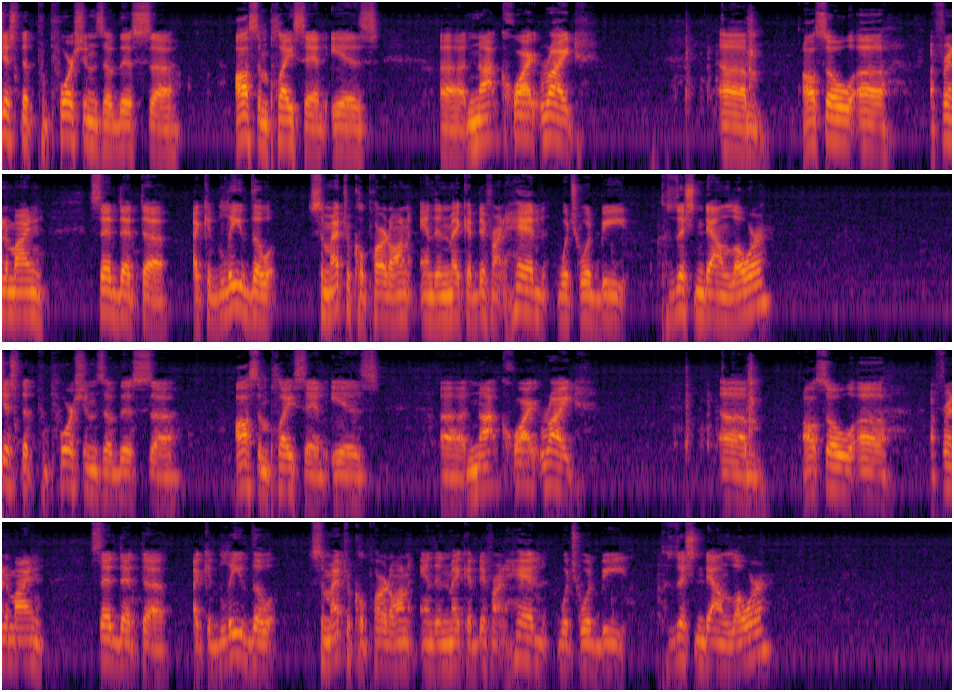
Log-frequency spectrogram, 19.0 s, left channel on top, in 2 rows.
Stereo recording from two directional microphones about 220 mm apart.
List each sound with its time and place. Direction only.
0.0 s speech: 55° left (ahead or behind)
2.3 s speech: 45° left (ahead or behind)
7.2 s speech: 50° left (ahead or behind)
